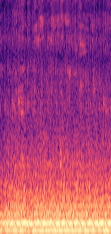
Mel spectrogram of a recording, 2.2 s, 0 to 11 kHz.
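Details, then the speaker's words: V8 idling, heard from outside with a gauge reading of 49: low exhaust with a slightly uneven, choppy lope; otherwise steady and running normally. "Yeah. I love that chop sound it makes. Oh. There we go. Sorry about the lighting there. So I like that choppy sound it makes."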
